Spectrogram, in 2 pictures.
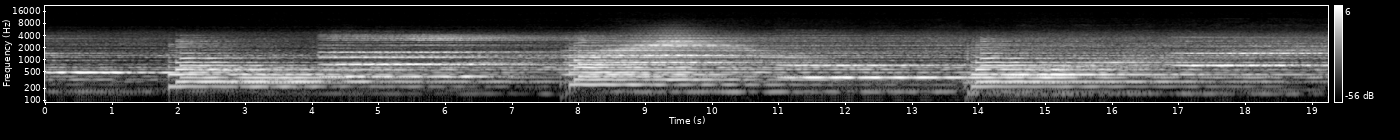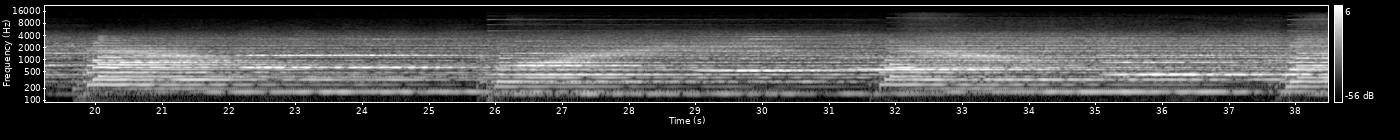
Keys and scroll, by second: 0.2 a, 9.4 1, 9.5 Return, 17.1-17.8 typing, 20.6-21.4 typing, 27.1 Delete, 29.3 Delete, 30.4 b.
